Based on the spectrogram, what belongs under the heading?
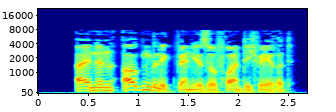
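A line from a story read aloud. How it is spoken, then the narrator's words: Calling after someone. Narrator (German): rief er Ned hinterher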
